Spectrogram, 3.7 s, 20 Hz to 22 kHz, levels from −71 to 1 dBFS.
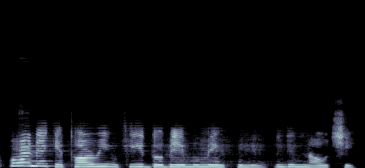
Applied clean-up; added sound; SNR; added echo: neural mask model DeepFilterNet 3.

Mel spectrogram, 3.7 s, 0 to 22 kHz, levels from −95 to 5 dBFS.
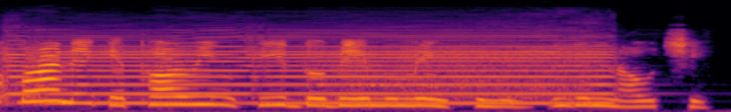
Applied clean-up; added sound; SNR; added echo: none; Bowed string instrument; 5 dB; none.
